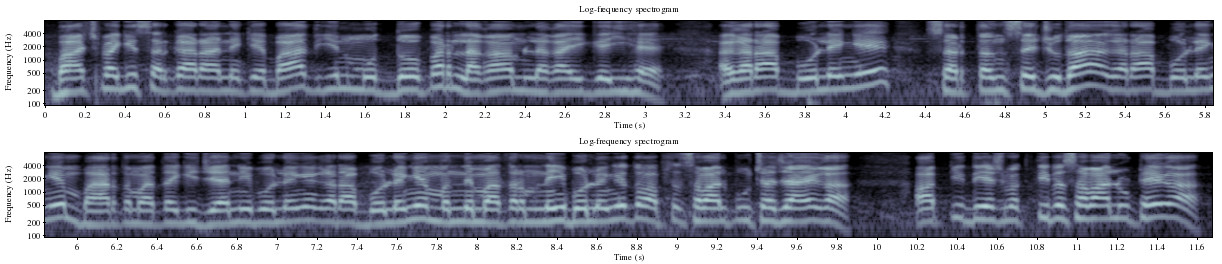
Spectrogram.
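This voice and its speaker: A man giving a heated, forceful street interview outdoors, repeating himself as he argues. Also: high voice, fairly even intonation, a little fast. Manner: forceful, repetitive ranting. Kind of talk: heated street vox pop.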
